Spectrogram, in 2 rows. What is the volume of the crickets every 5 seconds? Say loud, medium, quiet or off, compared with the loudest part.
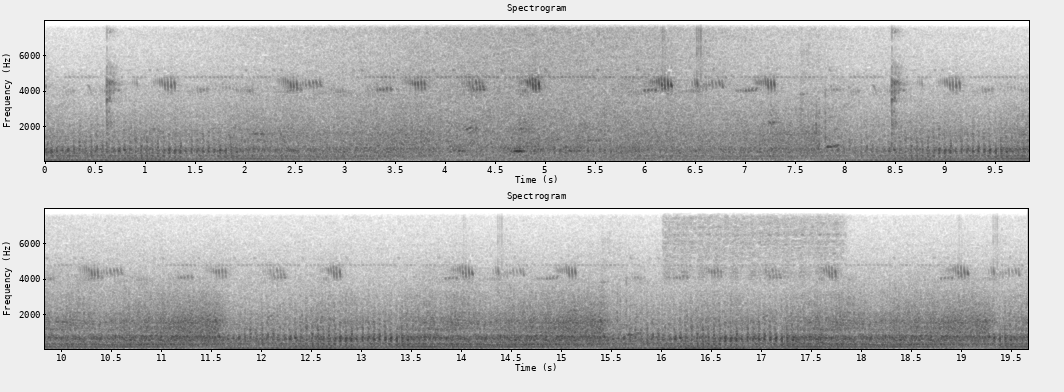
loud, loud, medium, medium.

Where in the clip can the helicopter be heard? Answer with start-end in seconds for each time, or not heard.
0.0-19.6.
